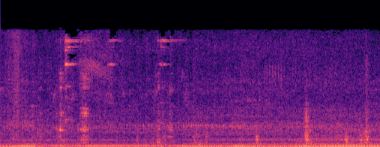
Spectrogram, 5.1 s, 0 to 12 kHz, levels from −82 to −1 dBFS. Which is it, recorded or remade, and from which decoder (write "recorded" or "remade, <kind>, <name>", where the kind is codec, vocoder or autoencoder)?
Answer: recorded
